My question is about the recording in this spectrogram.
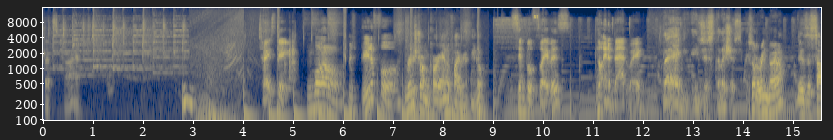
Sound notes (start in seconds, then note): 0.0 upbeat music; 5.7 mouth full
